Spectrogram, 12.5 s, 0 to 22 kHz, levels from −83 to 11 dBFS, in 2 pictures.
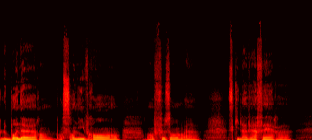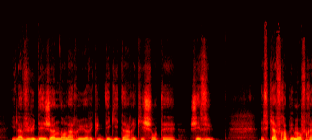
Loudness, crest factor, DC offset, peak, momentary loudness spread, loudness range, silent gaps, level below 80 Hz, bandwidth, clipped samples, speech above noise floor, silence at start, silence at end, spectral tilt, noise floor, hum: -31 LUFS; 20 dB; under 0.1%; -10 dBFS; 17 LU; 9 LU; none; -56 dBFS; 17 kHz; under 0.1%; 34 dB; 0 s; 0 s; -5.5 dB/octave; -64 dBFS; none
